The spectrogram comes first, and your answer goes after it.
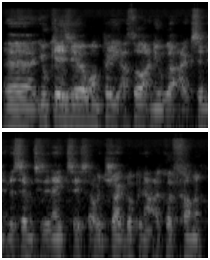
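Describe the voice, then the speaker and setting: A middle-aged man with a Sheffield Yorkshire accent, casually answering live chat as host, relaxed and full of fillers and restarts. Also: lowish voice, quick pace, recorded from a distance. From Sheffield, England. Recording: roomy, from off the mic.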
